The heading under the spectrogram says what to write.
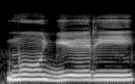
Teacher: melambung ringan itulah qalqalah sughra. Mujri, mi itu pendek, ri langsung ke mi.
